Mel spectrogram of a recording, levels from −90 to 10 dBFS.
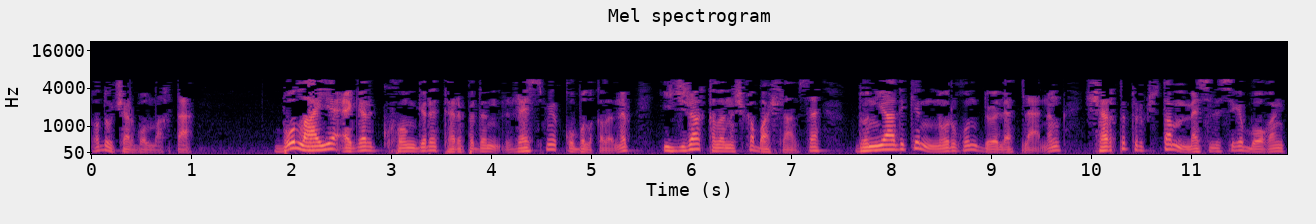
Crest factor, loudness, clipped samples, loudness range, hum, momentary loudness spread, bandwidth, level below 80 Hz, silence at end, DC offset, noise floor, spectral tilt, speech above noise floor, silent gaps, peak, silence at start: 20 dB; -25 LUFS; under 0.1%; 5 LU; none; 13 LU; 5.8 kHz; -48 dBFS; 0.05 s; under 0.1%; -60 dBFS; -11 dB/octave; 35 dB; none; -4 dBFS; 0 s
